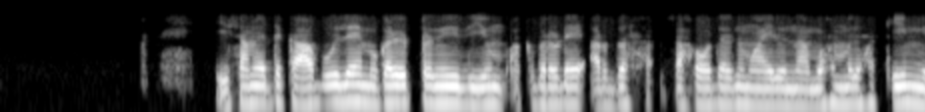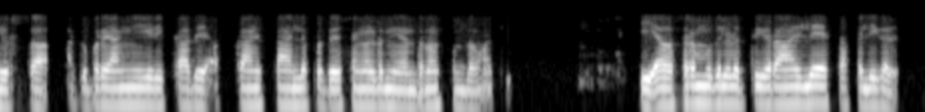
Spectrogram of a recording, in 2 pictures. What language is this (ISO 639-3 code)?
mal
